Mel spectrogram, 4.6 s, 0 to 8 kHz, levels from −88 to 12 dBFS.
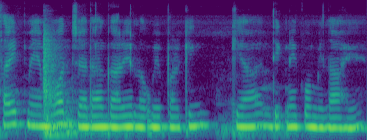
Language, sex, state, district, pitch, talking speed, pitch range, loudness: Hindi, female, Arunachal Pradesh, Lower Dibang Valley, 195 Hz, 170 wpm, 185-200 Hz, -15 LUFS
